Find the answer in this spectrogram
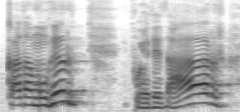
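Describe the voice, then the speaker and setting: A pastor teaching a bible class, speaking haltingly and searching for words, growing animated as he retells stories. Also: sits high, highs cut off.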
